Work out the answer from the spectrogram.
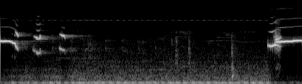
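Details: Home-kept Oriental magpie-robin giving brief clipped whistles and a falling note. A pause follows with only low hum, then a loud, sustained pure whistle starts near the end.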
